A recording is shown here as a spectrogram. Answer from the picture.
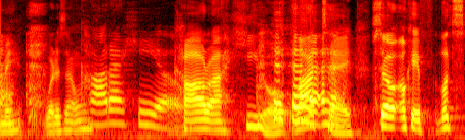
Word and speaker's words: Carajillo: coffee Manhattan and an iced, you'll have to pronounce that word for me. What is that one? Carajillo.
